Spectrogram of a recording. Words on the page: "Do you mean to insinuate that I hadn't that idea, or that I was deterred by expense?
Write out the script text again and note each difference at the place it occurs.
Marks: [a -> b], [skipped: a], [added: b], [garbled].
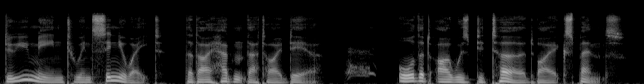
"Do you mean to insinuate that I hadn't that idea, or that I was deterred by expense?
